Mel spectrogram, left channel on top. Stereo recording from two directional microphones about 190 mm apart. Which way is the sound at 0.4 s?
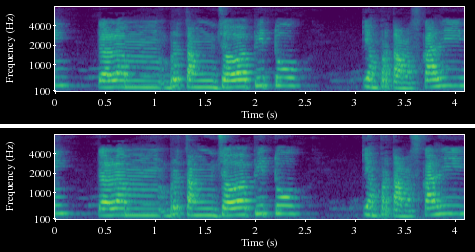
25° right (ahead or behind).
